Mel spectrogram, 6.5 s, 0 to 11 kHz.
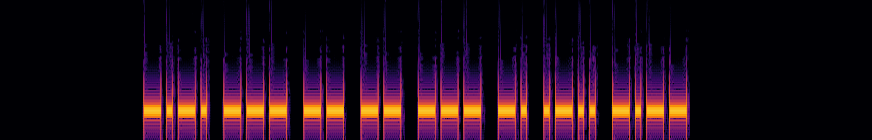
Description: Morse code, heard as a keyed tone, about 28 wpm, 700 Hz. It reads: COMMONLY
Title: LY Suffix - Top 100 Words with Base Words 28wpm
